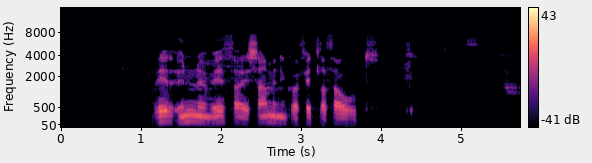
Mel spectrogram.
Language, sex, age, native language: Icelandic, male, 40-49, Icelandic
